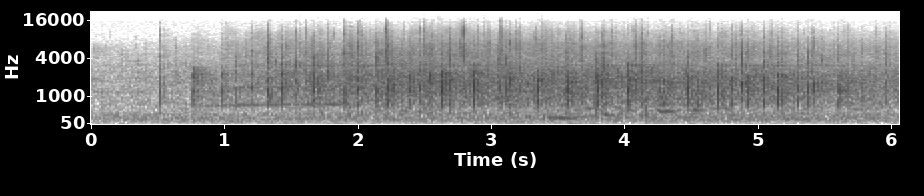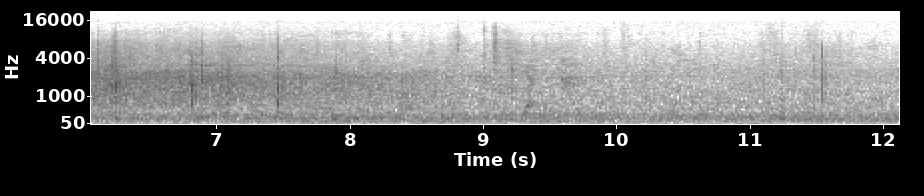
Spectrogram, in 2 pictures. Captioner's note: applause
